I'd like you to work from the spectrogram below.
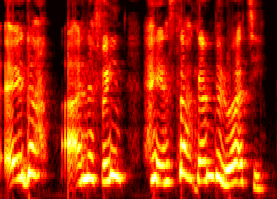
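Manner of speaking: high-pitched, confused waking voice; startled bewilderment. Acted. Kenzi jolted awake asking where she is, bewildered. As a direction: wake up alarmed and puzzled. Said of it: "قامت كنزي بفزع وقالت باستغراب".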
